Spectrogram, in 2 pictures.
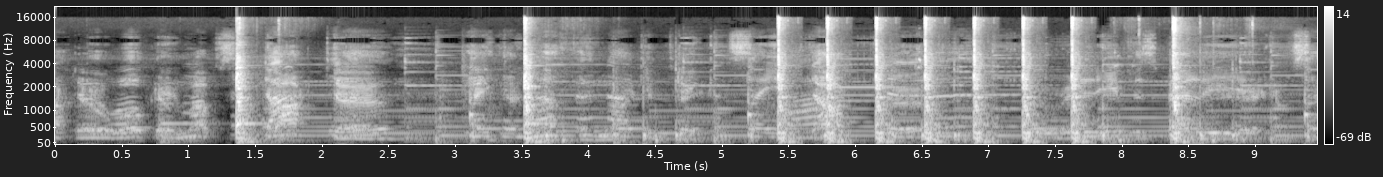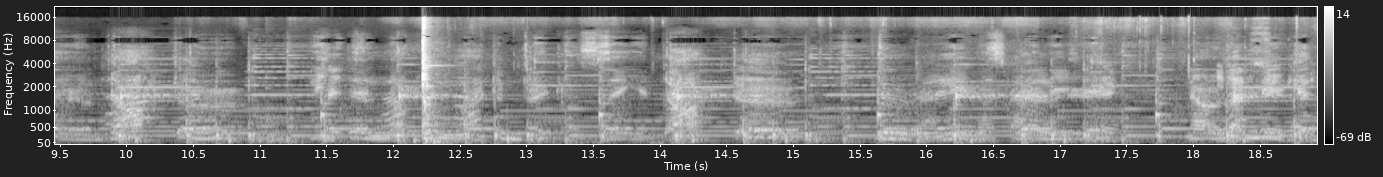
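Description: Whole coconut being bashed against a hard edge: sharp thunks, one at a time early on, then a quick run of about a dozen blows, then one more. They sound over a sung song with guitar.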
